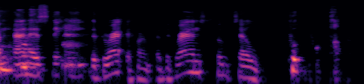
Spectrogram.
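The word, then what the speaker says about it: Pupp: Yeah, and there's the Grand Hotel Pup, it's pronounced.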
